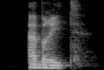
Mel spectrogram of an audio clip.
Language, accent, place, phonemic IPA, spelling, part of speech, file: French, France, Lyon, /a.bʁit/, abrite, verb, LL-Q150 (fra)-abrite.wav
- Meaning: inflection of abriter: 1. first/third-person singular present indicative/subjunctive 2. second-person singular imperative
